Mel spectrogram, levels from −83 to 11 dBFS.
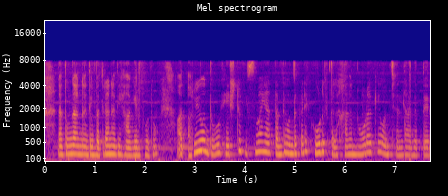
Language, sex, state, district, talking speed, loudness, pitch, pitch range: Kannada, female, Karnataka, Shimoga, 165 wpm, -19 LUFS, 200 Hz, 185-230 Hz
